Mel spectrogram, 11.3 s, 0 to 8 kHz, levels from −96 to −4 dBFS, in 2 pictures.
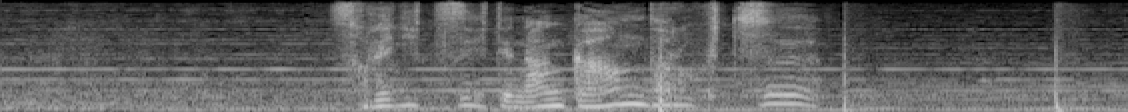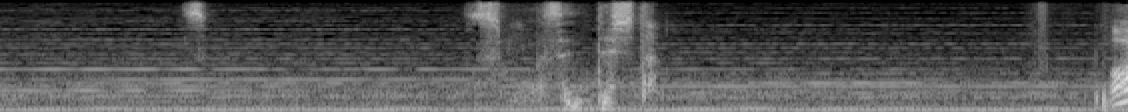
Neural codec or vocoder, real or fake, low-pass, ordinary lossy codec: none; real; 7.2 kHz; Opus, 64 kbps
